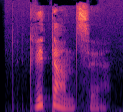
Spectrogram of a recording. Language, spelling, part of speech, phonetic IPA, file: Russian, квитанция, noun, [kvʲɪˈtant͡sɨjə], Ru-квитанция.ogg
- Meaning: receipt, ticket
